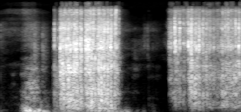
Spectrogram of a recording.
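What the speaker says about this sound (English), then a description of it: "Try one more decent shuffle." Two bursts of dense, crisp riffling of a tarot deck being shuffled close by, separated by a short pause with no talking.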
